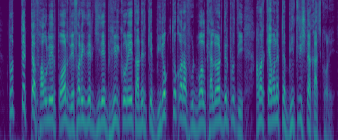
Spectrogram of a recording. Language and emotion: Bengali, disgusted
